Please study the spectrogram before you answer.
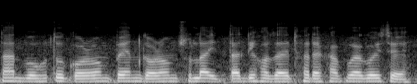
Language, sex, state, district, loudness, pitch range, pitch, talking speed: Assamese, male, Assam, Hailakandi, -13 LUFS, 135-145 Hz, 140 Hz, 170 wpm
